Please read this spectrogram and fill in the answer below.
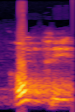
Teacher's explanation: أظهرت الميم عند الفاء، هذا يسمونه إظهار شديد عشانه الفاء قريبة من مخرج الميم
